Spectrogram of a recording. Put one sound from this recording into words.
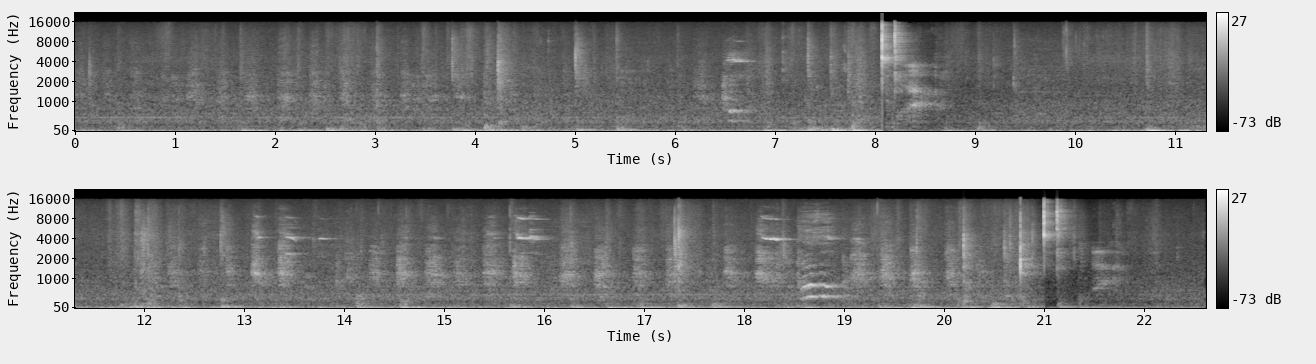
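A dog's paws thump on cardboard boxes.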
